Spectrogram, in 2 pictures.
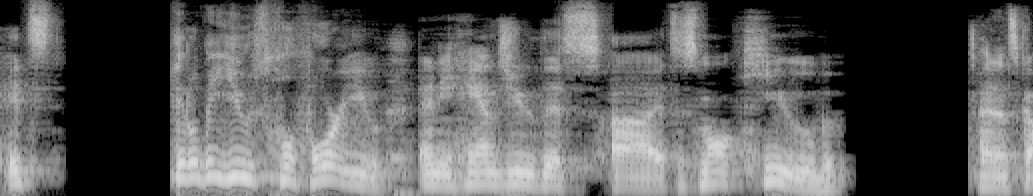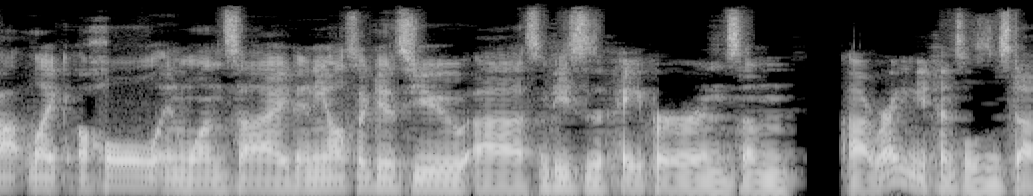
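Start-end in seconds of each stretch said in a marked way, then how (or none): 0.0-2.4 high, super excited, eager chatter. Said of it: "He's super excited".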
